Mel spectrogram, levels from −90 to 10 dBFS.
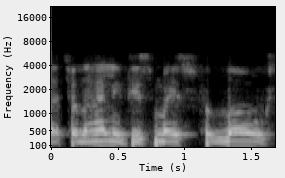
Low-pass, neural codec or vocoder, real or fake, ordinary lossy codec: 5.4 kHz; none; real; AAC, 32 kbps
